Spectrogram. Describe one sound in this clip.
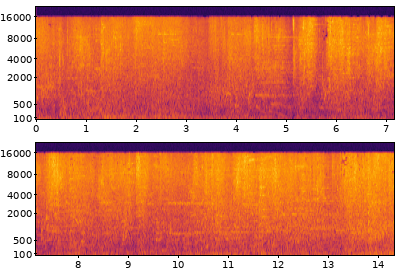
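Spell blasts and sword clashes ring out in a game battle.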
